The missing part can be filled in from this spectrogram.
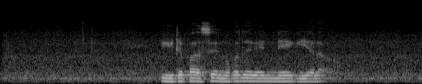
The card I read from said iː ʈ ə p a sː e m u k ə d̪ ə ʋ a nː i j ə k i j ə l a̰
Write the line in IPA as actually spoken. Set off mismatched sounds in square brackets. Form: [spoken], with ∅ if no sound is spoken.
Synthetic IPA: iː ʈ ə p a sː e m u k ə d̪ ə ʋ [e] nː [e] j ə k i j ə l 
